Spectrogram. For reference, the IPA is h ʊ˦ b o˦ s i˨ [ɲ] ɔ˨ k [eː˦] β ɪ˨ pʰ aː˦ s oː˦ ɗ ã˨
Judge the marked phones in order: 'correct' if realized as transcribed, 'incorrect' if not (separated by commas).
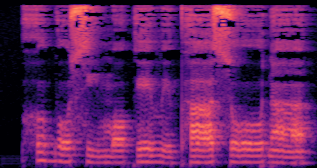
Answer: incorrect, incorrect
